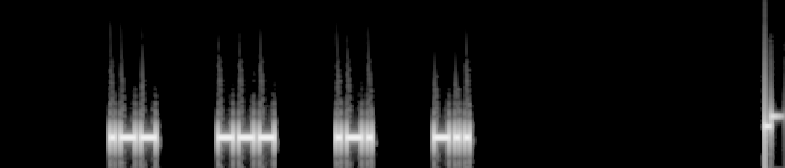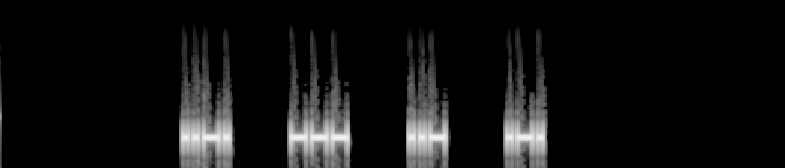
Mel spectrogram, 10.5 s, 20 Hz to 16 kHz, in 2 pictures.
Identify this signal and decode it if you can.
Morse code, heard as a keyed tone, about 36 wpm, spaced as for 16 wpm, 700 Hz. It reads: WORD FOUR
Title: 4x Character Spacing - Top 300 Words - 35wpm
